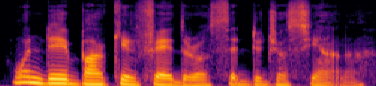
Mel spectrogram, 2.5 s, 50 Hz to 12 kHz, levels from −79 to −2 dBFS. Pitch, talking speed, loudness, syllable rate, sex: 135 Hz, 145 wpm, -16 LUFS, 5.2 syllables/s, male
